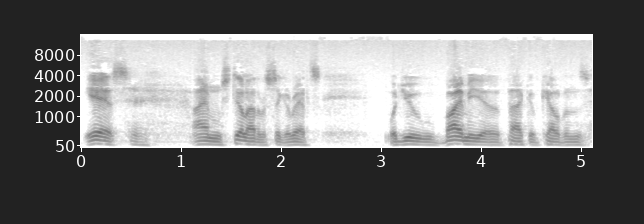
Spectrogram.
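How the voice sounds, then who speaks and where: An actor playing an anxious, suspicious husband who sounds edgy and incredulous, in an old-time radio drama style. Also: male voice, low voice, a little slow. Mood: weary, guarded. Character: anxious, suspicious office husband growing alarmed at reality. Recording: muffled, narrow-band vintage radio recording.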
